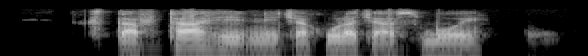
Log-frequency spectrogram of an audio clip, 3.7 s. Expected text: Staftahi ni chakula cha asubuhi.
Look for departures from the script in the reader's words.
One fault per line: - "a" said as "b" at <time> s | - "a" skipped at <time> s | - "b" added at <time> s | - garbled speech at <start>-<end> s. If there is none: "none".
none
